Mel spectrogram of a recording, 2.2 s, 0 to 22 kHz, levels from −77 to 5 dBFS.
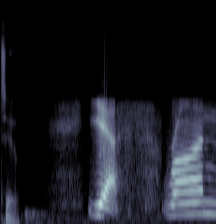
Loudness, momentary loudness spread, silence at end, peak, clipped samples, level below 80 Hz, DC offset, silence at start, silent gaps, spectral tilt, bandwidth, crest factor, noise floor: -21 LUFS; 11 LU; 0 s; -4 dBFS; under 0.1%; -56 dBFS; under 0.1%; 0 s; none; -4 dB/octave; 11 kHz; 20 dB; -53 dBFS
